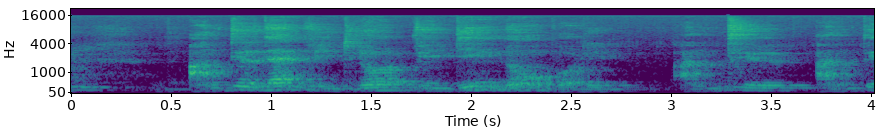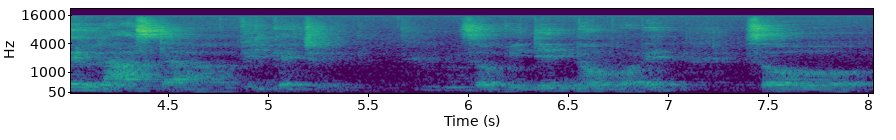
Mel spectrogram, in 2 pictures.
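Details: Normal male voice pitch in an adult man after 5 days of voice therapy for puberphonia.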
